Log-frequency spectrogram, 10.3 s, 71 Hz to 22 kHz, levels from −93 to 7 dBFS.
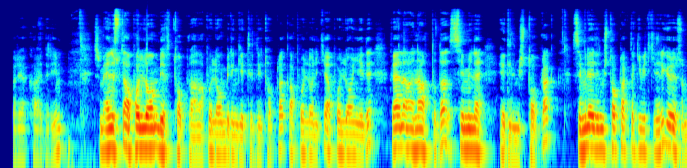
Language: Turkish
